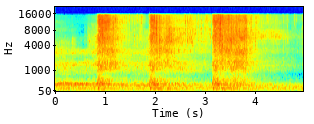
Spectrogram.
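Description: Heavy gunshots boom in quick succession, each followed by a ringing echo.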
